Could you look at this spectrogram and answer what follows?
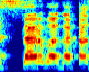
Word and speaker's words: सर्वगतः: अतः नित्यः सर्वगतः, सर्वगतः; 'गताह' के बाद आने वाले विसर्ग का उच्चारण भी 'सह' की तरह ही किया जाना चाहिए।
